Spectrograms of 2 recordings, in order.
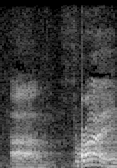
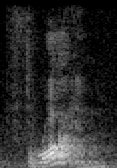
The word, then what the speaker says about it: Thráin: Thráin is the Appendix E kind of pronunciation of the A, and not a diphthong. Thráin and Thráin and Thráin are obviously the Appendix E taken completely literally, right? Because the I is in machine, right?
